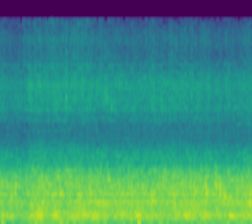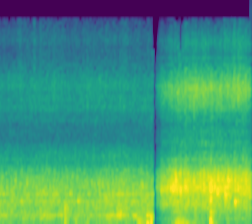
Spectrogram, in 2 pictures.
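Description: Lotte fish fries in a pan with a steady sizzle that holds throughout, sharpening into a brighter hiss near the end, with no talk.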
